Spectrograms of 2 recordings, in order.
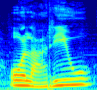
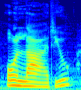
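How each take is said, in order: First: The stress falls on the i. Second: The stress falls on the a. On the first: The speaker calls it wrong. "accentul pus greșit pe i" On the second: The speaker calls it right. "sufixul de agent accentuat ar-er"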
